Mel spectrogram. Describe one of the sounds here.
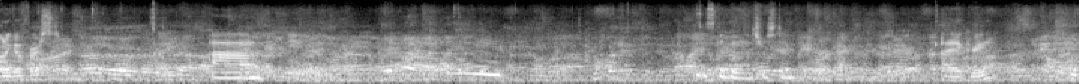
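Playing cards rustle and slap softly as they are shuffled by hand.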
